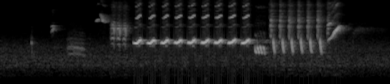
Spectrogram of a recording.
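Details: For tutoring goldfinch and hybrid young, a nightingale sings Al-Hasaniya style: about twelve identical loud notes in quick, even succession, then a buzzy trill that ends on a rising slur.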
